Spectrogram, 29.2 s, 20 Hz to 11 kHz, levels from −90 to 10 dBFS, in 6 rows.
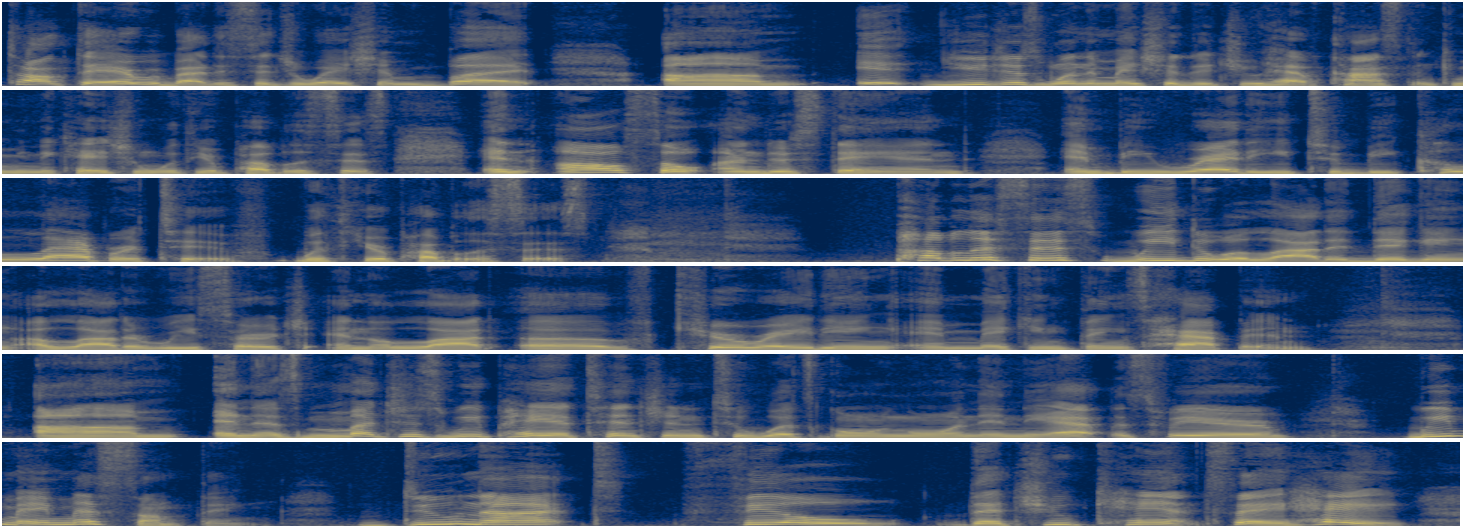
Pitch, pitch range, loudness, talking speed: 180 Hz, 165-210 Hz, -20 LUFS, 165 wpm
